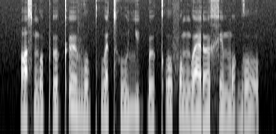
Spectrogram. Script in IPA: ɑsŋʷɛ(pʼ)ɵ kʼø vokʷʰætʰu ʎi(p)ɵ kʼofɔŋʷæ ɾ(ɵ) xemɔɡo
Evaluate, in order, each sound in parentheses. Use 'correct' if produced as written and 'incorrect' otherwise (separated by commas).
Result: correct, incorrect, incorrect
